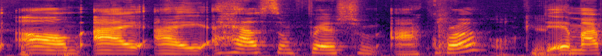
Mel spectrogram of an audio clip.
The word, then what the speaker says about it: Accra: I have some friends from Accra. Okay. Am I pronouncing it correctly? Yeah, Accra.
